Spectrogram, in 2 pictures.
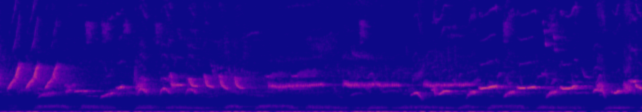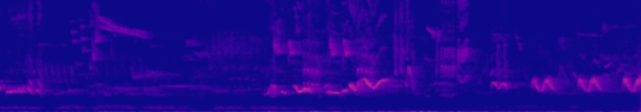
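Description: A recorded dawn chorus: several birds singing at once in a dense run of quick chirps, trills and rising whistles, with a lower note pulsing steadily underneath.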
